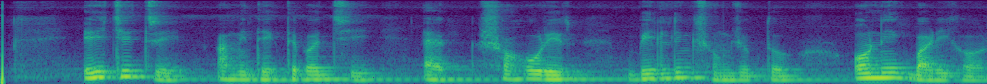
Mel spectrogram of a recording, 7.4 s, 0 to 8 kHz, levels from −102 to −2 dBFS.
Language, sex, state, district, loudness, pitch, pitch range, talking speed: Bengali, male, West Bengal, Jalpaiguri, -27 LUFS, 105 Hz, 95-120 Hz, 90 wpm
